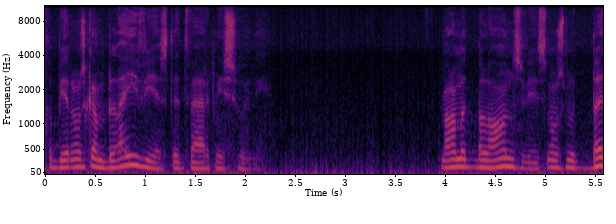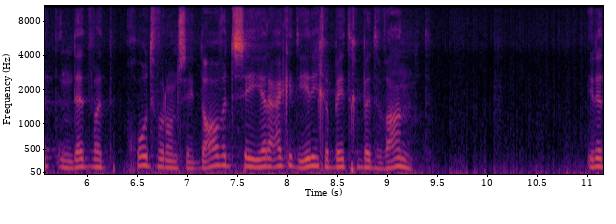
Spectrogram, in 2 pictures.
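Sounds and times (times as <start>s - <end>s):
generator powering a coffee machine droning: 0.0s - 2.3s, 4.0s - 9.5s
speech: 0.0s - 2.3s, 4.0s - 9.5s.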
